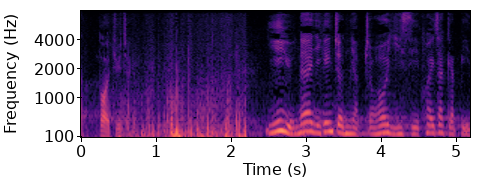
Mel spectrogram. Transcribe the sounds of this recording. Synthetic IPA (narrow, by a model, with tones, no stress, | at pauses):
t̪ɔː˧jt͡ʃyː˨˥t͡sɪ̰˨k̚ | jiː˨˧jyː˨˩nlɛː˥jiː˨˧kɪ˥ŋt͡ʃɵ˧njɐ˨p̚t͡sɔː˨˥jiː˨siː˨kʰɐ˥jt͡sɐ˥k̚ːɛː˧pḭː˨n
